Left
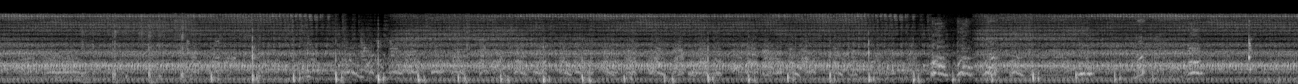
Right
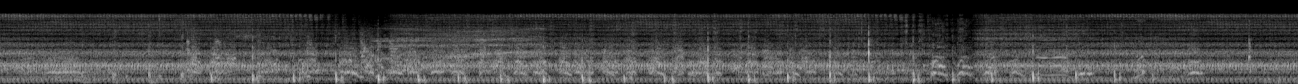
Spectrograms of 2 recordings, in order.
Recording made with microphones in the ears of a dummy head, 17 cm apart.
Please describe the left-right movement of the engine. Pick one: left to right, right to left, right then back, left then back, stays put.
stays put.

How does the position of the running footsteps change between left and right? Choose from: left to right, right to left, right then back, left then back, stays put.
left to right.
